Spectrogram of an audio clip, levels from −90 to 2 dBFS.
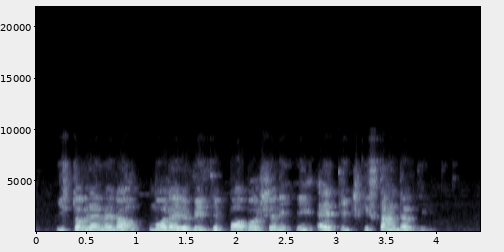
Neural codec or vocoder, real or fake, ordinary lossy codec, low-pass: none; real; Opus, 24 kbps; 7.2 kHz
